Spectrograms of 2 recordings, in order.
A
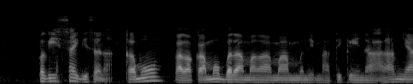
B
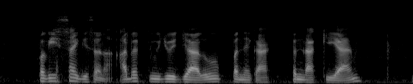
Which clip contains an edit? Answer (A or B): A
